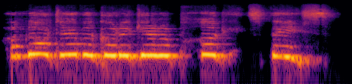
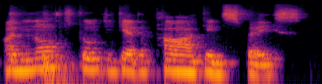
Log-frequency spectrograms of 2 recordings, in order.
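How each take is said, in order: First: It is said in a silly, absurd voice. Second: It is said in a normal voice.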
